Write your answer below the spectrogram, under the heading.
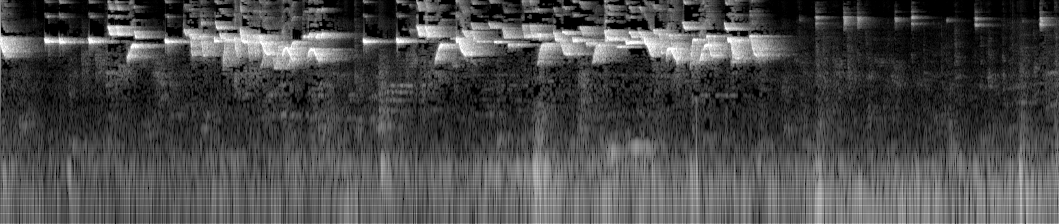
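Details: Fibra-style song of a captive-bred young Saffron Finch: about ten seconds of fast, overlapping sharp chirps and slurred downward notes, broken by brief pauses, ending in quieter scattered ticks.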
